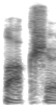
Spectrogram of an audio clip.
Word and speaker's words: Berkshire: such as newborn colleges in Berkshire or Berkshire as we as it's pronounced but uh there are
